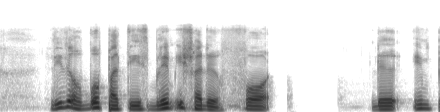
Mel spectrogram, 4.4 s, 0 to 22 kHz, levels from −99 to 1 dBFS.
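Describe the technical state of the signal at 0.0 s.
At 0.0 s the signal is intact, with no fault present, only the ordinary band-limited character of the call path, which holds the speech below about 8 kHz.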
